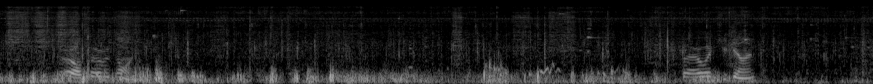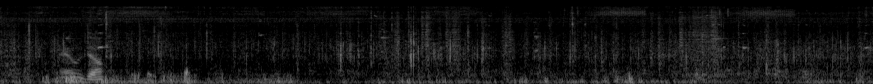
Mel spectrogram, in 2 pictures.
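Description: Hooves clop steadily on a gravel road.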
